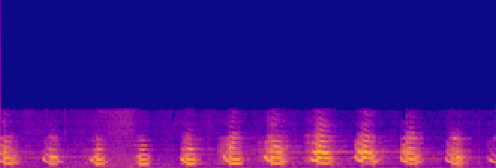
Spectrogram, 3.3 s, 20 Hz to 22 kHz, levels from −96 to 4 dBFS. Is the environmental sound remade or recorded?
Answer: remade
